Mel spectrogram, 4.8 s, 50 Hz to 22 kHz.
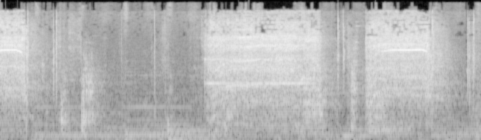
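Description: A power drill whines loudly as it bores 5.5mm holes through a wooden trapping box in two long bursts, with short revving and clattering handling noises between them.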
